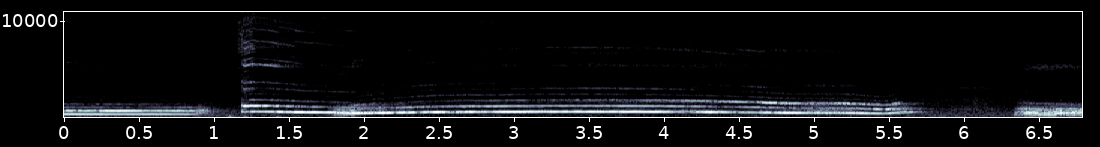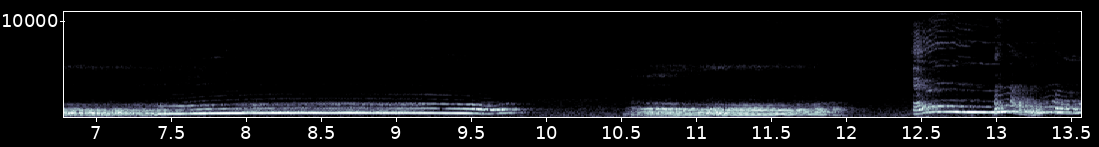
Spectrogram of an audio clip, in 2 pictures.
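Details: A female Pembroke Welsh Corgi family dog, which usually howls after someone leaves but sometimes howls with people around, gives long, wavering howls that rise and then sag at each end.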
